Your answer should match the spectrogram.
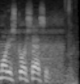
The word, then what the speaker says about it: Scorsese: you say I have a clip of scorsi pronouncing it for you guys can you roll it hey it's Marty scorsi there you go that Marty scorsi Marty scorsi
